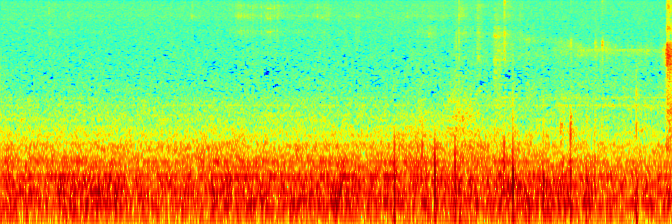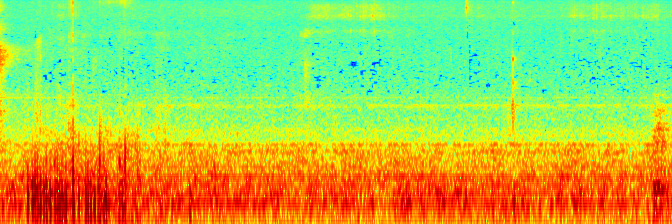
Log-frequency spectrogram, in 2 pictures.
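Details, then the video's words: Female house cat trying to catch a fly, giving a low, steady purr throughout, with scattered clicks and rustling indoors. "Cat is doing weird sounds because of a fly"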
